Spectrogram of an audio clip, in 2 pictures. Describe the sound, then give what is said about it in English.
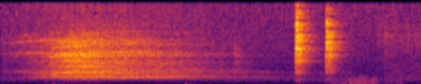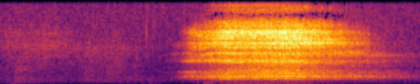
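Deep calming breaths with big open-mouth exhales come as two long, breathy rushes of air separated by a quieter stretch with a few small clicks and soft breathing. “So you're going to inhale at your own pace. And then when you're ready, open your mouth, big exhale. Nice. Two more times.”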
